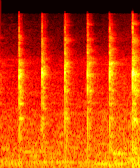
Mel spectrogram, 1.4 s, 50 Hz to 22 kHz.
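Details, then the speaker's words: Hero Splendor Plus BS6 engine opened, crank shaken by hand: seven sharp metallic clacks about four a second showing excessive play; worn connecting rod big-end bearing, rod and bearings to be replaced. "इसके अंदर से एक sound आएगा आप सुन पा रहे होंगे दोस्तों कितने इसके अंदर से साउंड आ रहे"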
